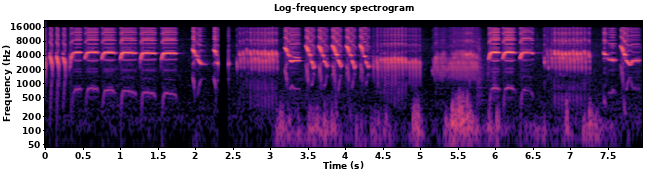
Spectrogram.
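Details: Young canary singing at a steady pace, with rapid repeated rolling notes, fast trills and buzzy phrases; some low thumps underneath.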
